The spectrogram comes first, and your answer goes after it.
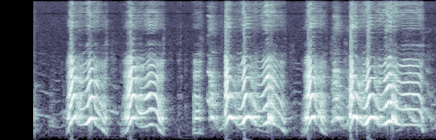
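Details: Two dogs, Chewy and Rosie, arguing like an old married couple: harmonic, yowling barks in half-second bursts, each rising then falling in pitch, given in quick clusters with short pauses between them.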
